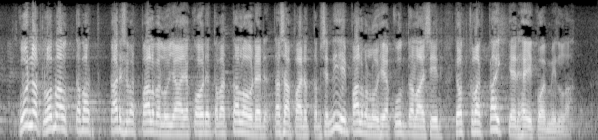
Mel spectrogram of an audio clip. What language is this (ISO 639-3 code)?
fin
